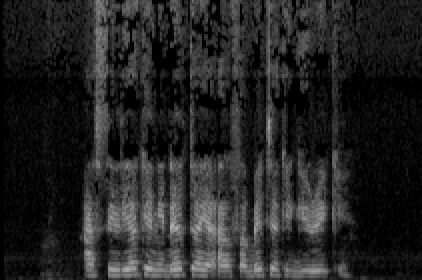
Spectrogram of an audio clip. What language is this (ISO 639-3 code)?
swa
